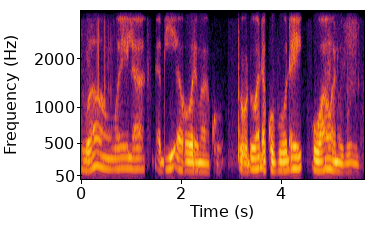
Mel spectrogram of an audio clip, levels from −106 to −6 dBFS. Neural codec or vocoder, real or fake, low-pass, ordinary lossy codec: none; real; 3.6 kHz; Opus, 32 kbps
